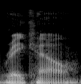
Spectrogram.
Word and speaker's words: Racal: R A C A L, Raycal.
